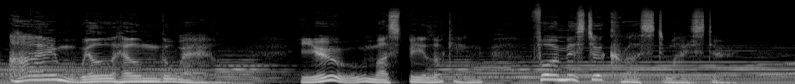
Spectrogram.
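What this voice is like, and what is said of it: Slow, deep character voice. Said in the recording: “said a slow, deep voice”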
